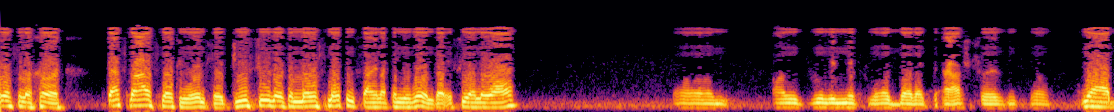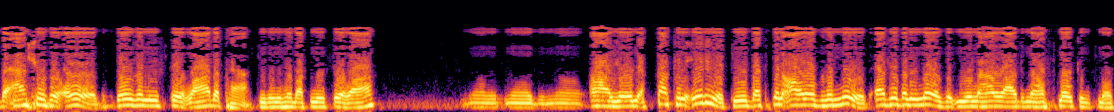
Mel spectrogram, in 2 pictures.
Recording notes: …'s Personal Prank Phone Calls Collection.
